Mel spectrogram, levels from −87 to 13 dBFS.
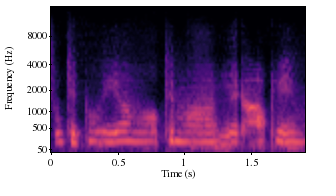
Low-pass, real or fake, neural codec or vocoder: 14.4 kHz; fake; codec, 44.1 kHz, 0.9 kbps, DAC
